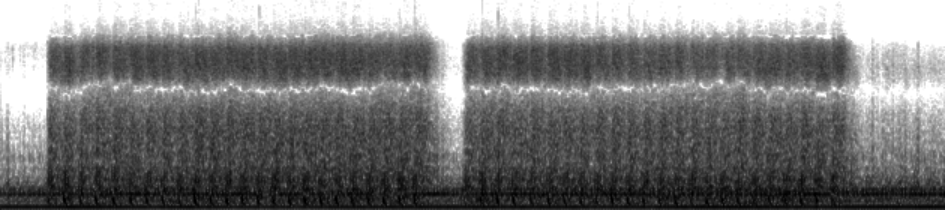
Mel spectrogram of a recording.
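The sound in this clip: A machine gun firing in a war drama: two long, loud, rapid streams of shots with a brief break between them, over a steady low engine drone.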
